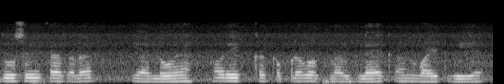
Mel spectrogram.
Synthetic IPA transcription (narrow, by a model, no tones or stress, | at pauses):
d̪uːsɾekakɐləɾ | jaloːɦɛ | ɔːɾeːkːakɐpɽabɐkləblɛːkɛɳɖʋaːɪʈɦʊiɦɛː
